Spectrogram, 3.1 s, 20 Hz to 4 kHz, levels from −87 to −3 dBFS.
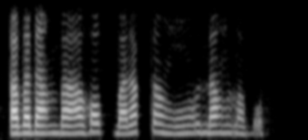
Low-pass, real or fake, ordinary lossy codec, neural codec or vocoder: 3.6 kHz; fake; Opus, 24 kbps; codec, 16 kHz, 0.5 kbps, FunCodec, trained on LibriTTS, 25 frames a second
